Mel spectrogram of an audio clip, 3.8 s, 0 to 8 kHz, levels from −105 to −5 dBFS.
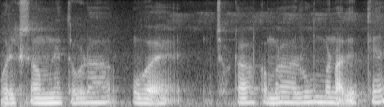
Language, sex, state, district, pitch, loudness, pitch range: Hindi, male, Uttar Pradesh, Shamli, 135 Hz, -19 LUFS, 130-145 Hz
